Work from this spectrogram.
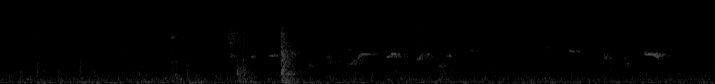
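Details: Cavalier King Charles Spaniel puppies on a kitchen cam on a cloudy morning, giving thin, high, wavering squeaks and whines in short repeated notes, with a few clicks and knocks from the room and soft background hum.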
